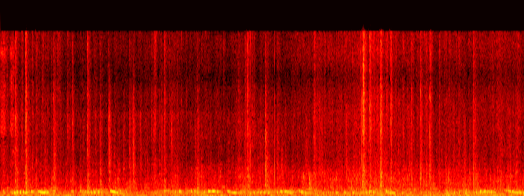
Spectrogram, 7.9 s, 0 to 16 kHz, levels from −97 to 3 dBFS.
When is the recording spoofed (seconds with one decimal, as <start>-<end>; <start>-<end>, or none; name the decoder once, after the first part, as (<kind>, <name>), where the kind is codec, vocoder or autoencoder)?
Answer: none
